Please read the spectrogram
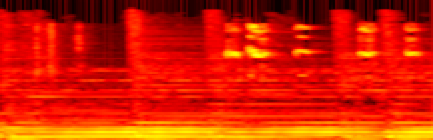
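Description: Short, high-pitched mouse squeaks in a quick run starting about a second in, over steady background music.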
